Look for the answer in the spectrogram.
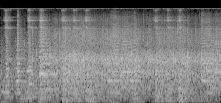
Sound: audience applauding

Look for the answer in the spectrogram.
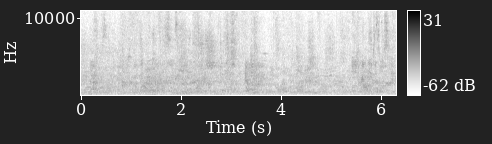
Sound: crowd chattering continues

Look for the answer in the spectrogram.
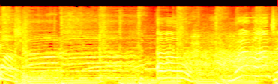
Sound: the audience explodes with excitement

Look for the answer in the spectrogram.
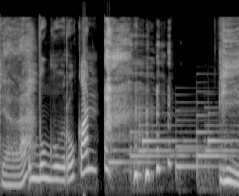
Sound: aunty Dewi giggles

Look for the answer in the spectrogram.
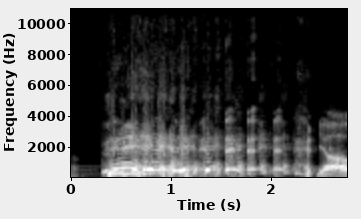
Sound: laughing

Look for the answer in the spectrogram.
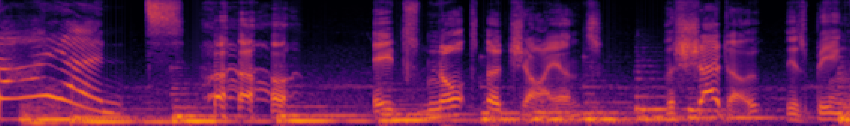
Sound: laughs

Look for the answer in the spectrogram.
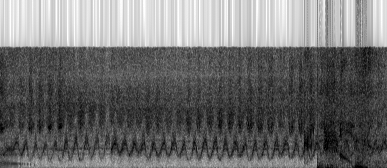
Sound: rocket engine; explosion

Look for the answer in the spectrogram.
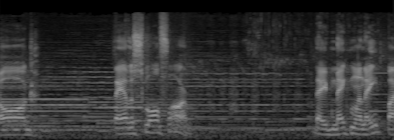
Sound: dog panting

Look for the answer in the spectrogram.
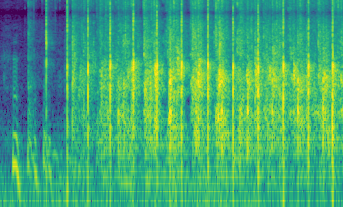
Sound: crowd applauds

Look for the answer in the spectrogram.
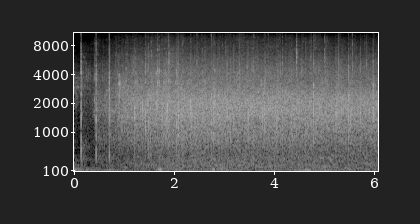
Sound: applause

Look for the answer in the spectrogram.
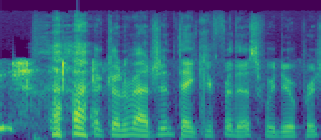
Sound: laughs

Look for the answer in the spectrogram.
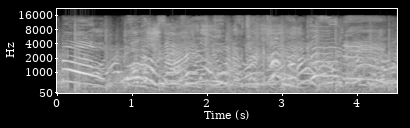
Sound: excited crowd approaching

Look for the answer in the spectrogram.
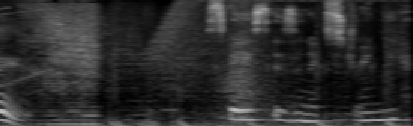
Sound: sound Effects

